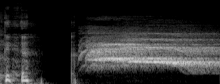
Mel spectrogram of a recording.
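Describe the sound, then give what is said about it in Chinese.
A short burst of low voice-like sound, a brief silence, then a long, piercing high-pitched scream in a dense forest that holds loud and steady for over a second before slightly dropping in pitch. “这时，一声尖叫穿透了整个密林，鸦雀全都被震得飞离了林子，野兽们也停止了嚎叫，退回到自己的洞穴。”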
